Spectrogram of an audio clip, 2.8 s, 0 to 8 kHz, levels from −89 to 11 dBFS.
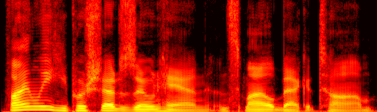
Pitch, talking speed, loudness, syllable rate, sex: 115 Hz, 255 wpm, -18 LUFS, 5.4 syllables/s, male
